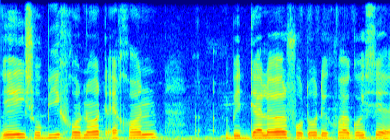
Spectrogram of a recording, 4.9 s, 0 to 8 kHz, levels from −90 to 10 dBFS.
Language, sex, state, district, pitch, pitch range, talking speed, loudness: Assamese, male, Assam, Sonitpur, 150 Hz, 140-160 Hz, 85 wpm, -16 LUFS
